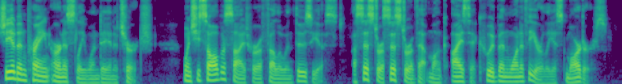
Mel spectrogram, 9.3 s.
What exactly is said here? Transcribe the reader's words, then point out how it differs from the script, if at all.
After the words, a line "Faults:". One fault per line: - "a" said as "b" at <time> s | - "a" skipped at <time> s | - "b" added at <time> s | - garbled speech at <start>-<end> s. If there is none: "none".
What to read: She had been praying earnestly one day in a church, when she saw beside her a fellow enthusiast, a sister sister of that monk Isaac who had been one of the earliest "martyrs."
She had been praying earnestly one day in a church, when she saw beside her a fellow enthusiast, a sister sister of that monk Isaac who had been one of the earliest "martyrs."
Faults:
none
